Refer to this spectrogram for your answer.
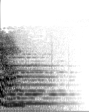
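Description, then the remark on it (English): A single drawn-out, cat-like meow sung in a musical tone, bending in pitch at the start and then slowly fading away, from a jingle in a commercial for Meow Mix cat food by Purina. A voice imitating a cat, heard alone without any talking. “Meow Mix tastes so good, cats ask for it by name.”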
